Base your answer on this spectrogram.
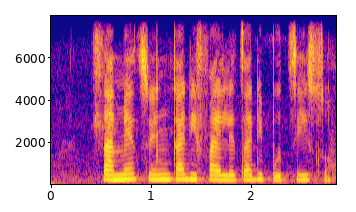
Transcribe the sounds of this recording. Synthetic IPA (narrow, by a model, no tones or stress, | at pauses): ɬamet͡sʰweŋ̩kʼadifaɪlet͡sadipʼot͡siːsɔ̰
